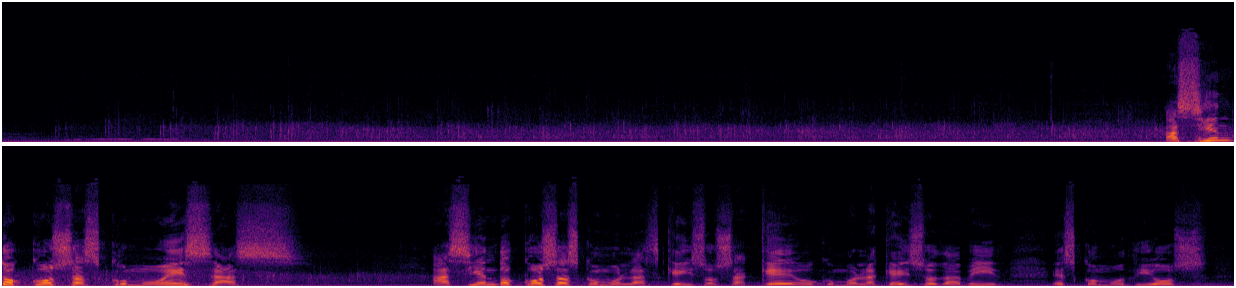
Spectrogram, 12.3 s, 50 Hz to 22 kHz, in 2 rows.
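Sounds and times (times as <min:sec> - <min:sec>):
low constant hum: 0:00.0 - 0:12.3
crowd applauding: 0:00.2 - 0:08.3
speech: 0:05.8 - 0:07.7, 0:08.3 - 0:12.3.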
